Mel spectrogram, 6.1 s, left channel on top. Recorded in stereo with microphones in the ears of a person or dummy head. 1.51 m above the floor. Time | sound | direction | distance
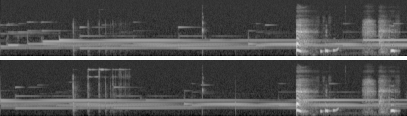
1.1 | a dropped coin | 70° right (ahead or behind) | ?
3.0 | a finger snap | 10° left (ahead or behind) | ?
4.4 | a giggle | 10° right (ahead or behind) | ?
